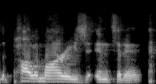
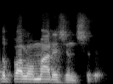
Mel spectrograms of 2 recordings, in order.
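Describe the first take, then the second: First: The name is said with an American accent. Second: The name is said without an American accent.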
